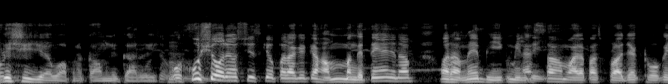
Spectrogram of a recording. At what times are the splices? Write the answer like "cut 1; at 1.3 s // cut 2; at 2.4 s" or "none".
cut 1; at 1.6 s // cut 2; at 5.4 s

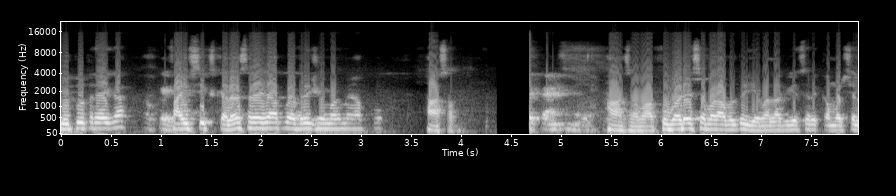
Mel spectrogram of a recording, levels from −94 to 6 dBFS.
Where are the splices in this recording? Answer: none

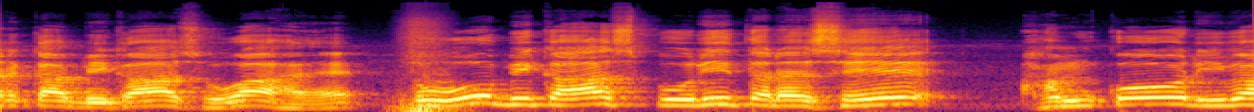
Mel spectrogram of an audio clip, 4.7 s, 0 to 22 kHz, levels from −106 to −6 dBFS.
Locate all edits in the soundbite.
cut 1; at 1.4 s

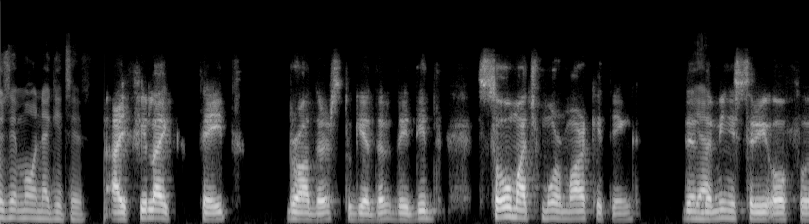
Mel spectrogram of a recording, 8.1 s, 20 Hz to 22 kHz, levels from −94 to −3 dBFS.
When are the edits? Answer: cut 1; at 1.0 s

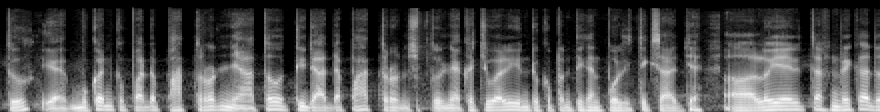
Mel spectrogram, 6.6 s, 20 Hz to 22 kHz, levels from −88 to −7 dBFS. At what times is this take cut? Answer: cut 1; at 5.3 s

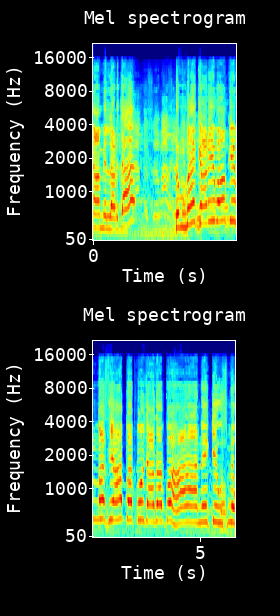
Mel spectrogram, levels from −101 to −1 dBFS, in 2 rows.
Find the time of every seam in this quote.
none

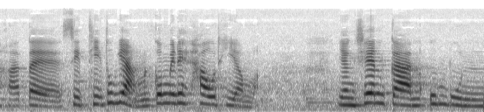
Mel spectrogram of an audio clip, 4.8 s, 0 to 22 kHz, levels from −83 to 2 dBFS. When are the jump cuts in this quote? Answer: none

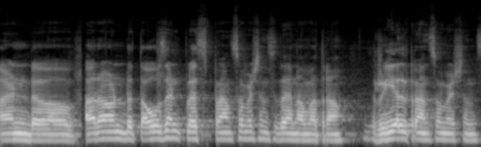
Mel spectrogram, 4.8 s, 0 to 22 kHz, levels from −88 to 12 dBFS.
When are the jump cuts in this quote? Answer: none

